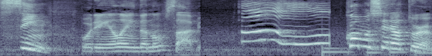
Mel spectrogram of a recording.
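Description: A man's voice is heard amid noticeable background noise. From Brazil, São Paulo state (Mauá); São Paulo state, Brazil. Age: 20s. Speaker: youtuber and actor; youtuber, actor. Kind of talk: casual Q&A vlog. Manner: fast; animated. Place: home room. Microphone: phone near.

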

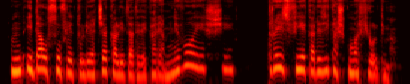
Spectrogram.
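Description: Fairly high in pitch yet dark and mellow in tone, a woman talks at a fairly quick pace with ordinary pitch variation, recorded very cleanly against a silent background in a dry, close sound with no echo. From Romania, Maramureș. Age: 40s. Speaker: life coach. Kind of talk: interview. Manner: halting.

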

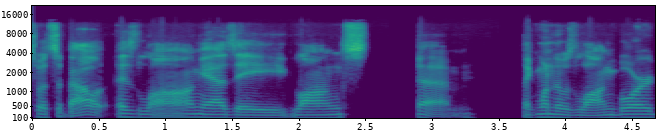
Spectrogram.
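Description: The pitch varies in an ordinary way. The background is quiet, and the sound is dry with no echo. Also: man. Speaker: podcast co-host. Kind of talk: casual podcast chat. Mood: enthusiastic, relaxed. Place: home room. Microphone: studio mic.

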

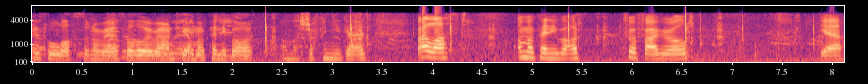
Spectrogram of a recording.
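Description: A woman at a very fast pace with long, frequent pauses and ordinary pitch variation, her voice dry with no echo, over noticeable background noise. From England. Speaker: vlogger. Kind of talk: casual vlog talk to camera. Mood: cheerful, playful. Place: garden. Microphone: phone near.

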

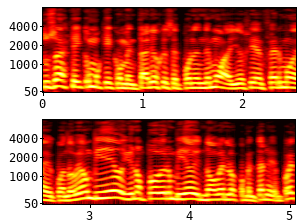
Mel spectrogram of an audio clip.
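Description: Recorded dry with no echo against a quiet background, a man talks very fast at a high pitch with very even loudness, ordinary pitch variation and hardly any pauses. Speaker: podcast host. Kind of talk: casual chat. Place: studio. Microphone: studio mic.

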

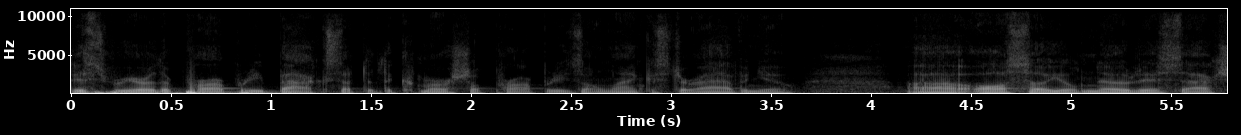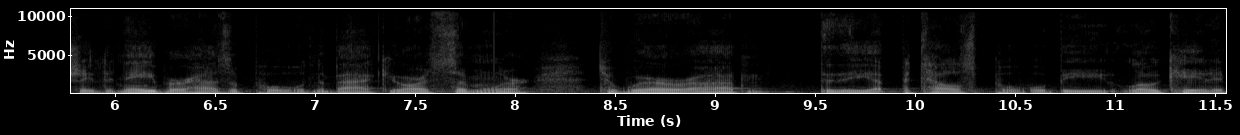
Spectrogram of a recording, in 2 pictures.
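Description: A man talks at a fairly quick pace in a fairly low, somewhat breathy voice. His tone is dark and mellow, and his intonation stays fairly even. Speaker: lawyer representing an applicant. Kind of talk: zoning hearing testimony. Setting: public board hearing. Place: meeting room. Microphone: podium.

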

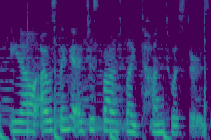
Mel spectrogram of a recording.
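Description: A woman speaks with ordinary pitch variation. Music plays in the background. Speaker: vlogger sharing speech tips. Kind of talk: casual talk to camera. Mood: friendly, encouraging.

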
